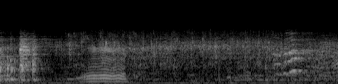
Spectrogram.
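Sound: water boiling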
